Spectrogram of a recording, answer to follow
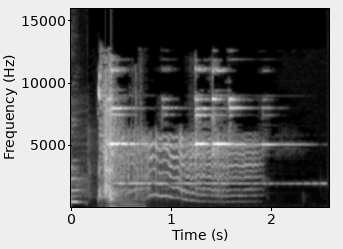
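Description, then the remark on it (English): A door thuds shut with a heavy low knock, followed by a bright, wavering ringing tone that lingers and slowly fades for about two seconds. “Shut that door! Dad, shut the door!”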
